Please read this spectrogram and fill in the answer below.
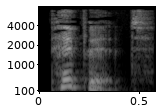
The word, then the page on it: pipit: British English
